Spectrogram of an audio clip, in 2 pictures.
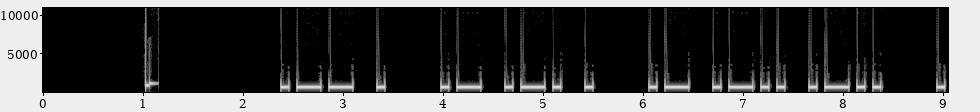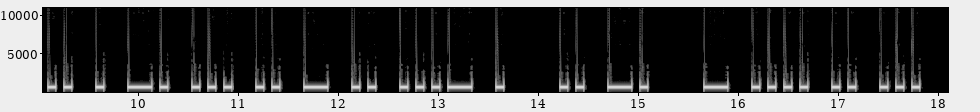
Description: Morse code, heard as a keyed tone, about 15 wpm, 700 Hz. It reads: WE ARE ALL SENSITIVE IN THIS
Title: Sentences from Top 1400 Words 15wpm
